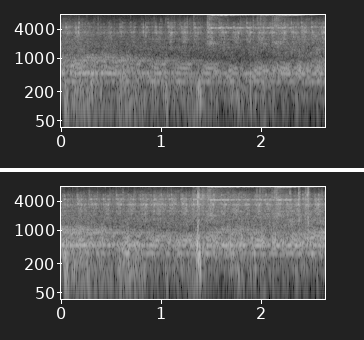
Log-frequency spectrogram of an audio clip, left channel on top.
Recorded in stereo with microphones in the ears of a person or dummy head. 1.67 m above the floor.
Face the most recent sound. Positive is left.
turn(degrees=-75)  # may be behind; listen again after turning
